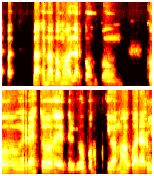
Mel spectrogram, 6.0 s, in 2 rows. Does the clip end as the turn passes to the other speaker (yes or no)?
yes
